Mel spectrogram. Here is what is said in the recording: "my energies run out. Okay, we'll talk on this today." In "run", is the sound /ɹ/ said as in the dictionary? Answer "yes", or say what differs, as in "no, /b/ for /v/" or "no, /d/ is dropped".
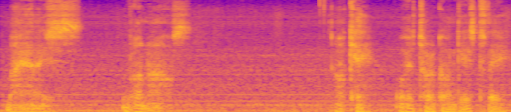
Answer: yes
